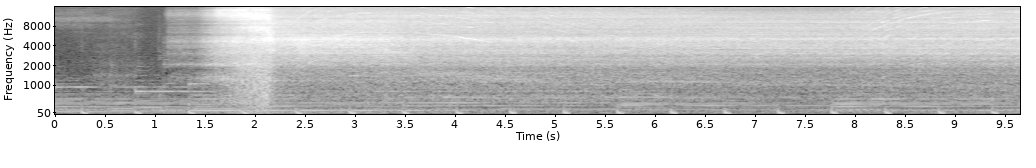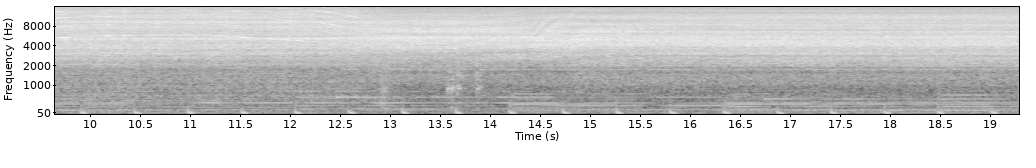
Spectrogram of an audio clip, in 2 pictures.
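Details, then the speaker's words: Dental drill whine with a brief loud burst, then steady grinding, bevelling enamel (starburst bevel) on tooth 7 after removing an old mesiofacial filling, Class III restoration under rubber dam, before OMNICHROMA composite; faint music. "so now we're just going to do a bit of a bevel and you can do more like a starburst bevel as well just to get different planes of the enamel and better blending with your product so we'll do that right now"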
